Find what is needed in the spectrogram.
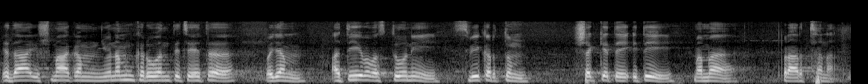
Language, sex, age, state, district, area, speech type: Sanskrit, male, 18-30, Karnataka, Gadag, rural, spontaneous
